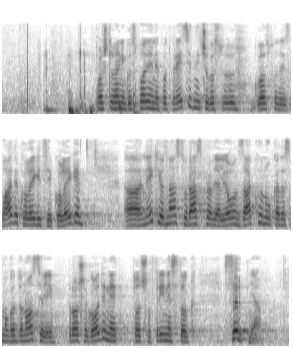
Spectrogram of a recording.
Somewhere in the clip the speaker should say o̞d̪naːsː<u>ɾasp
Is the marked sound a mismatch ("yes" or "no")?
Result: no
